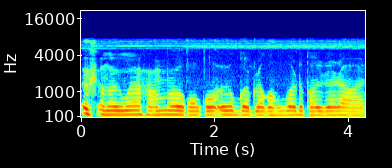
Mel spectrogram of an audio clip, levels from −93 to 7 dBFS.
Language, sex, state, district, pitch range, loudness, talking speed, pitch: Hindi, male, Chhattisgarh, Raigarh, 140-150 Hz, -15 LUFS, 210 wpm, 145 Hz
